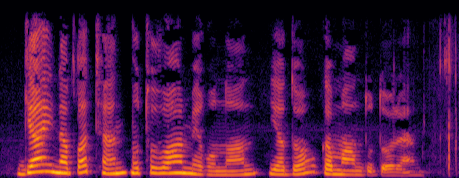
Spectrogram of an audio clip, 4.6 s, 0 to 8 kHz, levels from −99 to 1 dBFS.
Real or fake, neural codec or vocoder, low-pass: real; none; 7.2 kHz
